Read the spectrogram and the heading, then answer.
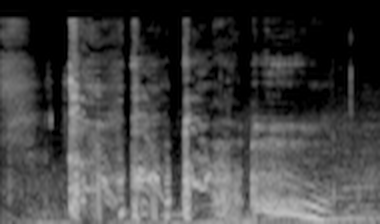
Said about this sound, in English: That was a healthy cough.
